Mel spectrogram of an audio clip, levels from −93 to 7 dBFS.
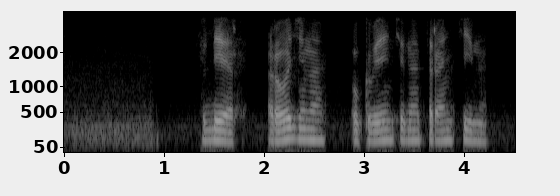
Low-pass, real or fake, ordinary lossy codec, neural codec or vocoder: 3.6 kHz; real; Opus, 24 kbps; none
